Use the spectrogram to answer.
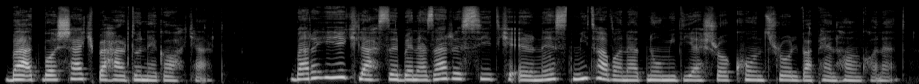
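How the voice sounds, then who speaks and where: A woman reading a fable aloud in calm, measured scripted narration. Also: mid-range voice. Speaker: storyteller.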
